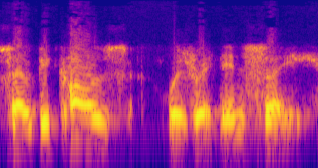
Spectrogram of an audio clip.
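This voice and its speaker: An older man with a bass-baritone voice, telling rambling stories as a songwriter guest. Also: animated, a little slow, breathy edge. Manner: rambling anecdotes, acts out quoted dialogue. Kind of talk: casual storytelling. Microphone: telephone. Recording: tinny phone line.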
